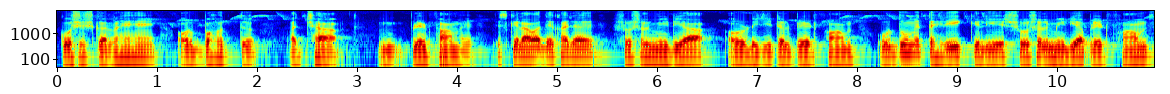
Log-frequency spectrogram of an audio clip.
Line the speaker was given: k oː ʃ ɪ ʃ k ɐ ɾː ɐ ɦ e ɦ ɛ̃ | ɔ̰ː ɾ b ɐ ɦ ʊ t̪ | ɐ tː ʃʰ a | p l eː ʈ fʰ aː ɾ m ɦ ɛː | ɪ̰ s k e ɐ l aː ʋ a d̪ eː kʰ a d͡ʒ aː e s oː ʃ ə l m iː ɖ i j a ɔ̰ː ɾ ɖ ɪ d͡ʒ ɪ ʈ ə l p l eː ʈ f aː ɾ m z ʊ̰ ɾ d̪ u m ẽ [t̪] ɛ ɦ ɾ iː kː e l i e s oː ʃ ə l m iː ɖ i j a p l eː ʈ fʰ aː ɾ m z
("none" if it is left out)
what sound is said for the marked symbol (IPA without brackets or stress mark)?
t̪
